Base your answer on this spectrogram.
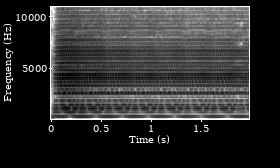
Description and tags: real accordeon sound sample
accordeon, keys, romantic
